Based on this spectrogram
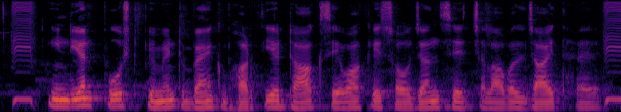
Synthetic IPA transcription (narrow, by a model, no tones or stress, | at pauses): ɪ̃ɳɖijənpoːsʈpeːmɪ̃ɳʈbɛ̃ːŋkbʱaːɾt̪ijəɖaːkseːʋakesɔʊd͡ʒənset͡ʃəlaːwəld͡ʒaːɪt̪ɦɛː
